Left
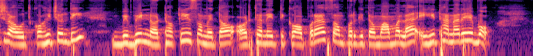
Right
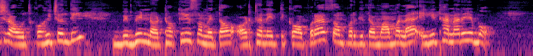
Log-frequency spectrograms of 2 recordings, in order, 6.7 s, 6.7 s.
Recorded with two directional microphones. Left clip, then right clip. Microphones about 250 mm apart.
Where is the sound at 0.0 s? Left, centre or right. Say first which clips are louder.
Left 9 dB; left.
